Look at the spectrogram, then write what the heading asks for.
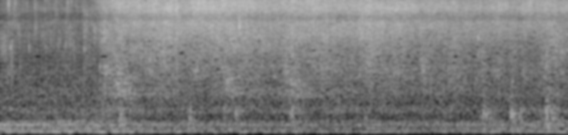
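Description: Onions and tomatoes sizzling in hot oil in a kadai, with a metal spatula stirring through them; the sizzle grows a little louder about a second in.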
